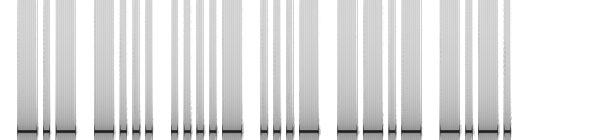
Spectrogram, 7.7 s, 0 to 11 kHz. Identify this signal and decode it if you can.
Morse code, heard as a keyed tone, about 15 wpm, 700 Hz. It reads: KB4VQC
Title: Speed Racing - USA 2x3 Call Signs 15wpm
